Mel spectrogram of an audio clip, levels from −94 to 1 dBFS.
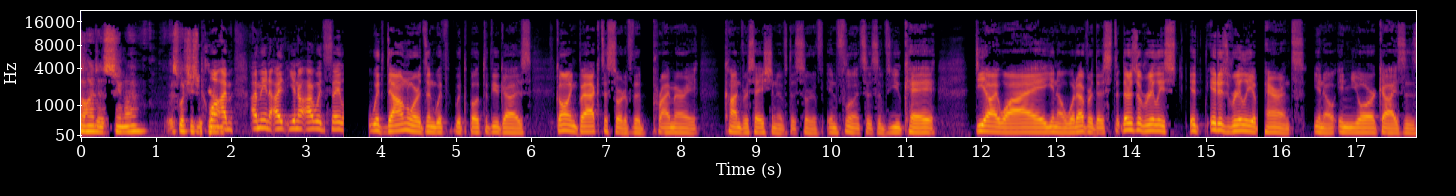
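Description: At 3.50 s the speech drops into a digital wireless dropout lasting about 0.35 s, and a second, shorter one follows at 15.68 s, about 0.11 s long. Each time the receiver lost too much of the radio data stream and muted its output with a very quick fade, so the sound simply vanishes into near silence, with no crackle or noise burst on either side. On a waveform these appear as flat gaps with abrupt edges. A spectrogram shows clean vertical blank bands across all frequencies.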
